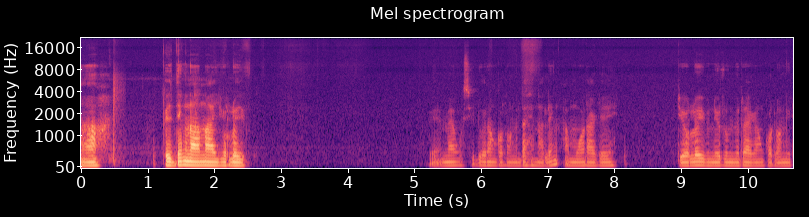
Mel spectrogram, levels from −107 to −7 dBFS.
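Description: No technical faults can be heard in this speech.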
